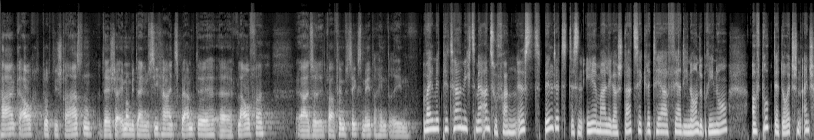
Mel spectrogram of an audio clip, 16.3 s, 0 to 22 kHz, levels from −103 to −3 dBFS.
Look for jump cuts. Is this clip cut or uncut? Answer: uncut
